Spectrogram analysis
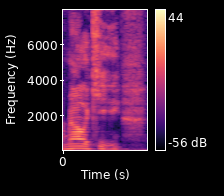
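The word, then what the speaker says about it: μαλακοί: words are important now now Maloy what or Malaki in the newer pronunciation or the not the arasmus pronunciation um is what gets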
